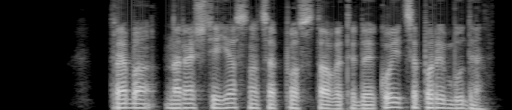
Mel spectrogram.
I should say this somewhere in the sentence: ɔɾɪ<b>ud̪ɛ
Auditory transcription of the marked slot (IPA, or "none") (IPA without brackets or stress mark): b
